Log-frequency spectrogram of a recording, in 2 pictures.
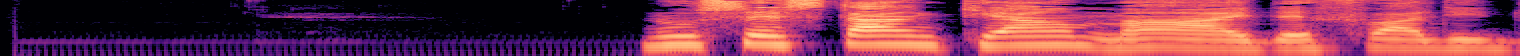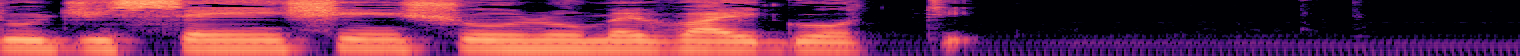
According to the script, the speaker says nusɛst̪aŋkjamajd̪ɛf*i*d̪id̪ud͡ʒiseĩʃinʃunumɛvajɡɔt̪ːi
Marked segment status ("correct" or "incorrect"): incorrect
